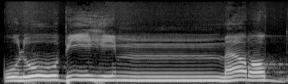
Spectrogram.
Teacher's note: gunnah kan dipanjangkan sama seperti pada umumnya, tapi gunnahnya murni melalui hidung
